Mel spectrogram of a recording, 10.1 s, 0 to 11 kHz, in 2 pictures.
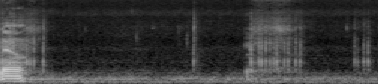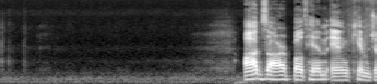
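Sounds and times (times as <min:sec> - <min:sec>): soft rustle: 0:09.4 - 0:10.0.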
